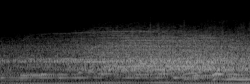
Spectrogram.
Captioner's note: cheering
